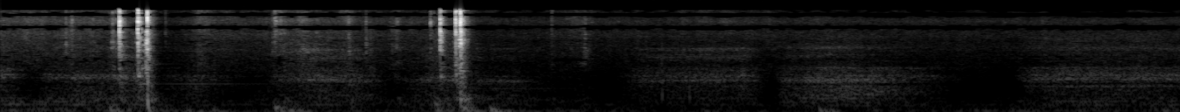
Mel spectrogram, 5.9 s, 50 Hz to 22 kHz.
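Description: Circuit-breaker switches on the front of two LiFePower4 server-rack lithium batteries being flipped on: two sharp snaps, about a second and a half apart.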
